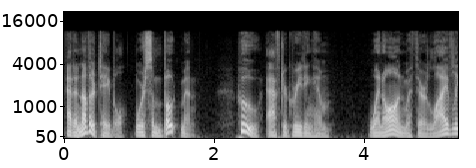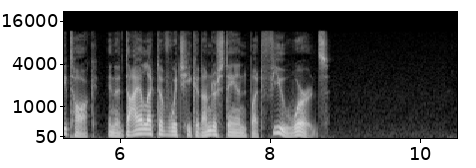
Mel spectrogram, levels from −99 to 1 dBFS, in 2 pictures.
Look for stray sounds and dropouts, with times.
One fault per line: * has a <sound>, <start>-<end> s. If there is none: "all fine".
all fine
